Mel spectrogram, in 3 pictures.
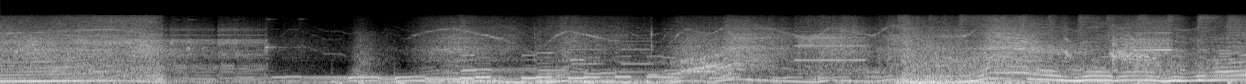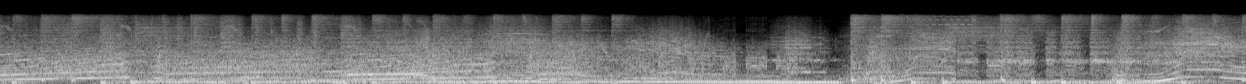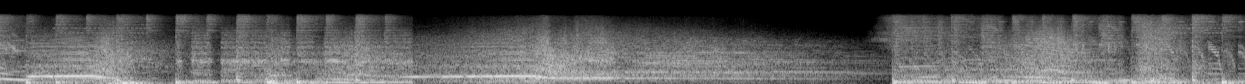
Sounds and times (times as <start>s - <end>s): Motorcycle: 0.0s - 36.8s
Music: 1.8s - 29.0s, 33.7s - 37.3s.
